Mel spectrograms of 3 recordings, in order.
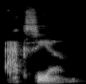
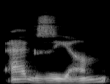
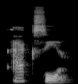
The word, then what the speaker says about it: axiom: All of these have an X between vowels that is pronounced with the voiceless x sound.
